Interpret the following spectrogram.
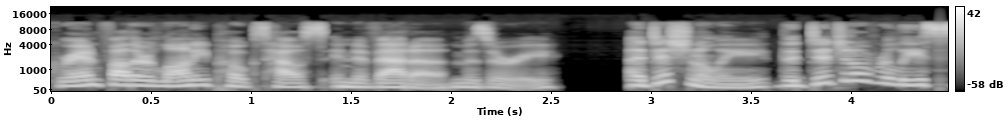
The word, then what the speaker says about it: Nevada: Number Nuts band, but and Nevada, Missouri instead of Nevada.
